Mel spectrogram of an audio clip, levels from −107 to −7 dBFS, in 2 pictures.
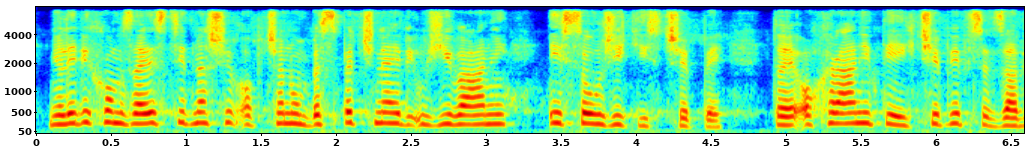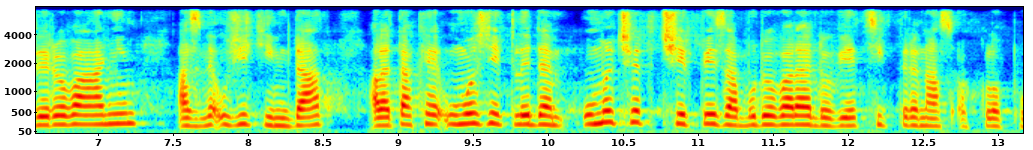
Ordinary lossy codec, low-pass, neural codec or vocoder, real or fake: none; 7.2 kHz; codec, 16 kHz, 4.8 kbps, FACodec; fake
